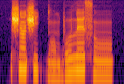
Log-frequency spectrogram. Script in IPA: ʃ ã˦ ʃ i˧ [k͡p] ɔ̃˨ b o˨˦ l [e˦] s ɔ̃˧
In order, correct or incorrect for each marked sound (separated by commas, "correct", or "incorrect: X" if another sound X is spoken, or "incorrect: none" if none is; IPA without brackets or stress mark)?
incorrect: ɡ͡b, incorrect: ɛ˦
